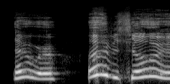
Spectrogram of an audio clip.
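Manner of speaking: high yawn through the words. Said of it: "I keep yawning".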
